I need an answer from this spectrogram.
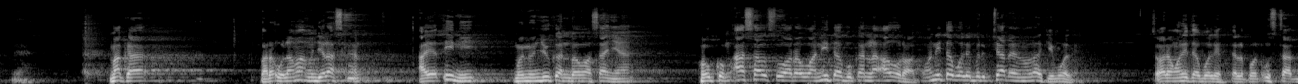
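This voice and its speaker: A man's voice: fairly high pitch, warm tone. Earnest preacher man in echoing hall. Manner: earnest, addresses listeners directly, recites Arabic slowly. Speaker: Islamic preacher. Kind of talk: sermon.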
